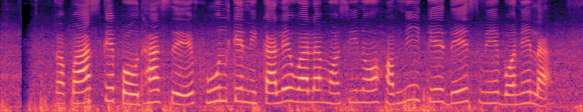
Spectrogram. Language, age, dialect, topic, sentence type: Bhojpuri, 18-24, Southern / Standard, agriculture, statement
